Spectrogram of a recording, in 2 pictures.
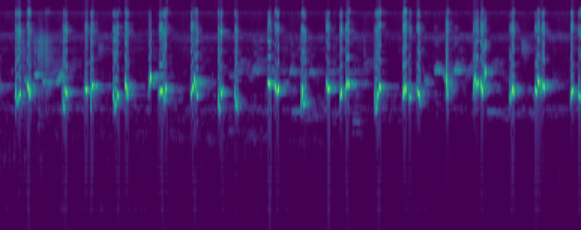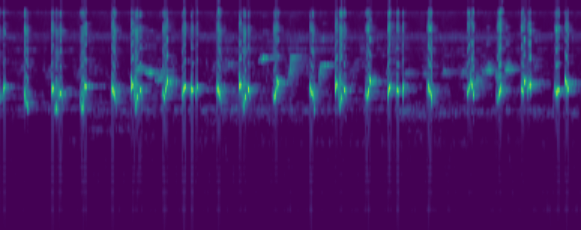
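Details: Yellow-vented bulbul, trucukan kebo, in long rolling 'ropel panjang' singing meant to provoke other birds: an unbroken stream of liquid, slurred notes, about three per second, steady throughout with almost no pauses.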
